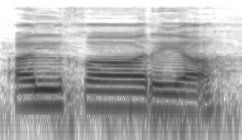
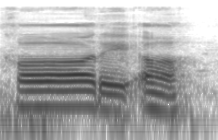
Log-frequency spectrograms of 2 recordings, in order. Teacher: زیر جو ہے اس کو مجہول ادا کرتے ہیں قاریہ، تو ایسا کرنا غلط ہے۔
